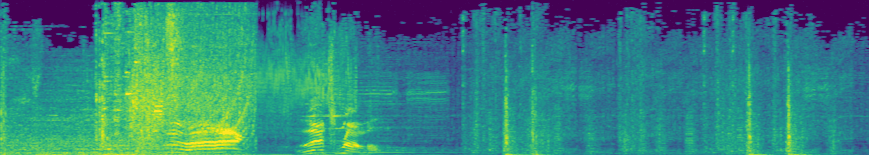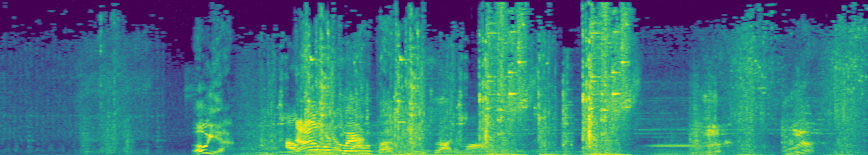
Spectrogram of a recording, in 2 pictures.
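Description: Zombies groan and moan nearby.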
